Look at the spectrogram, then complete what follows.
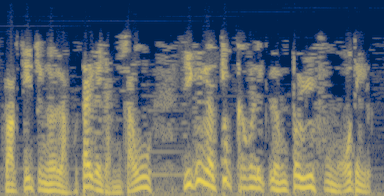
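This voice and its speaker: Guy as cool decisive warrior leader in a radio tale, husky, muffled phone-like audio. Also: mid-range voice, sing-song, fast talker, soft background music, voice pushed down. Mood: calm. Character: shrewd, resolute male hero and clan leader.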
